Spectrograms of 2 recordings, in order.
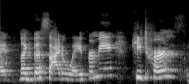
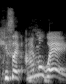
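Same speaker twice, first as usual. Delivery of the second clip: usual speaking voice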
